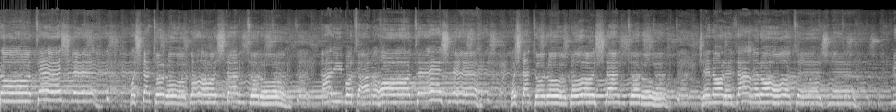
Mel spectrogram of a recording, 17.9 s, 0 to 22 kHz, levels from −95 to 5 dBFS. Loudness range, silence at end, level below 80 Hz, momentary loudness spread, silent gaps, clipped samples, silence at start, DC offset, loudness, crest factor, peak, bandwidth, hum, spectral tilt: 2 LU; 0 s; -52 dBFS; 9 LU; none; 0.2%; 0 s; under 0.1%; -11 LUFS; 10 dB; 0 dBFS; 16.5 kHz; none; -3 dB/octave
